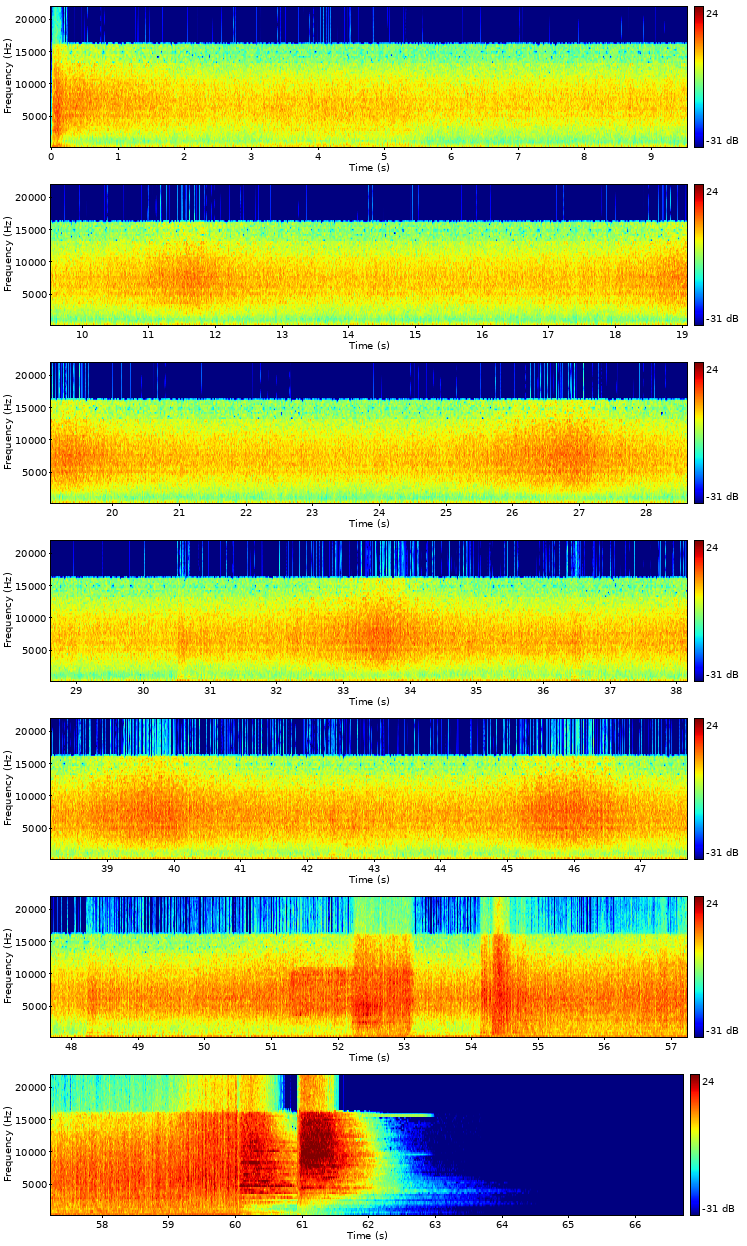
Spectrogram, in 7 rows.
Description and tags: long-drum-roll-for-ceremony
There can be maximum 30 tags, please select the most relevant ones!
For requesting, here's the remixed long drum roll. 60 seconds.
I added sources for this sound.
Sound ID is: 569112
Bobby-Morganstein, ceremony, drum, Octagonapus, roll, snare, Sonic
